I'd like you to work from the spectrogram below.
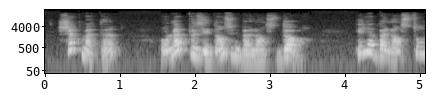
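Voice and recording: Text read aloud in a natural voice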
